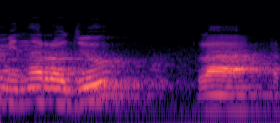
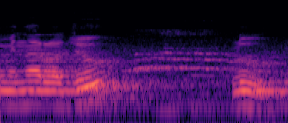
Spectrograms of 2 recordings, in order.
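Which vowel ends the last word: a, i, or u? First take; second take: a; u. First: The last word ends in the vowel a. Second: The last word ends in the vowel u. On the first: "jangan baca minar roju la" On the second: "atau minar roju lu"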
